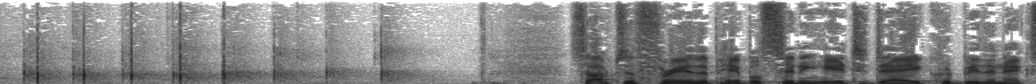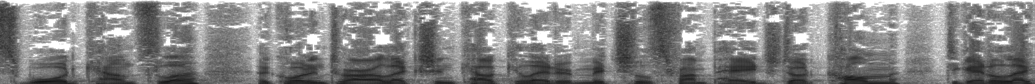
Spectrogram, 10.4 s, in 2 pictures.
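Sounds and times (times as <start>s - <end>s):
clapping welcoming a panel at an election forum: 0.0s - 2.2s
speech: 2.9s - 10.3s.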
